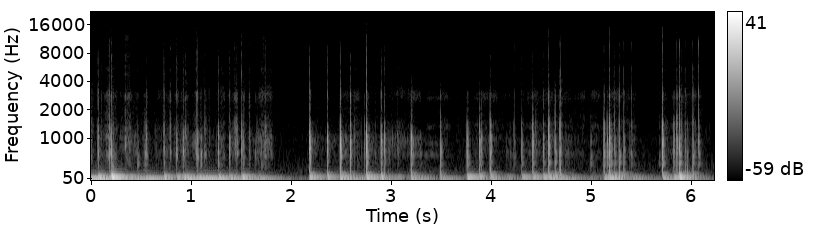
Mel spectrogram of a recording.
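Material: Plastic.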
